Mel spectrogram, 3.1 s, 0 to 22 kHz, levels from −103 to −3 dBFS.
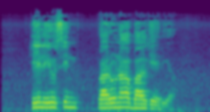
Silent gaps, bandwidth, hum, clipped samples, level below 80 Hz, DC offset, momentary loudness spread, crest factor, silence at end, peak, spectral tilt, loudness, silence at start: none; 15 kHz; none; under 0.1%; -50 dBFS; under 0.1%; 15 LU; 16 dB; 0.55 s; -2 dBFS; -4.5 dB/octave; -17 LUFS; 0.5 s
